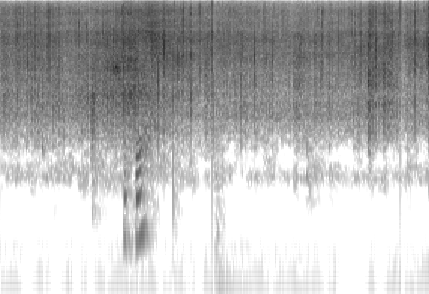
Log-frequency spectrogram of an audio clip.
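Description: Fish fries in ghee with a steady close sizzle and crackle and a few stirring scrapes, while a voice briefly speaks.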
